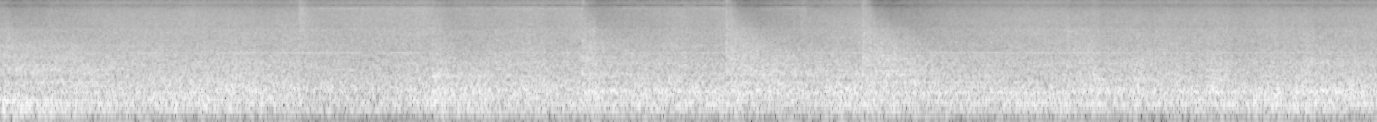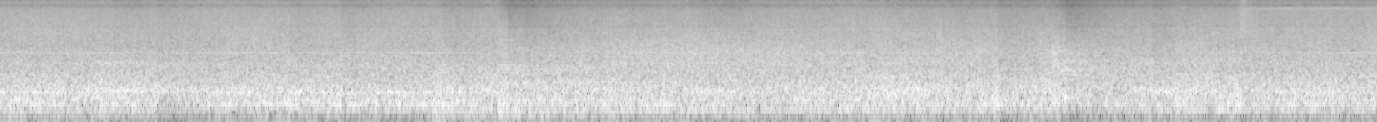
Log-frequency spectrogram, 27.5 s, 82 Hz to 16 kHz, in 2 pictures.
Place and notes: Kuźnia Polska, ul. Górecka, Skoczów, Pogórze, Poland - Heavy Metal Forge Factory
Souds of Forge Factory arond and inside. Recordded on iPhone 5.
